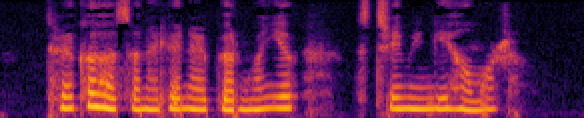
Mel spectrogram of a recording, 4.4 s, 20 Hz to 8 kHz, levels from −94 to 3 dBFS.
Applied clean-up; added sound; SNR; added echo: none; none; none; none.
